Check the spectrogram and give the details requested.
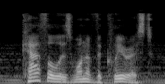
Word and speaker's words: Cathal: Number one, Cathal. Pronounced k a how, sometimes you'll hear it closer to k a h l, depending on the speaker. Cathal is one of the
